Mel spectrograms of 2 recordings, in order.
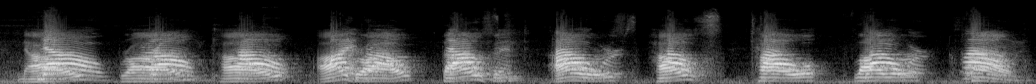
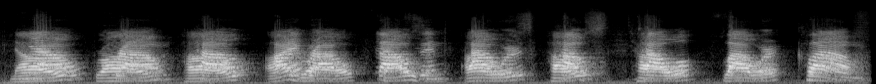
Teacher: another diphthong a combination of the largest lip opening number five ah with the smallest number one ooh again using that quick American Glide oh oh oh oh no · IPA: /aʊ/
